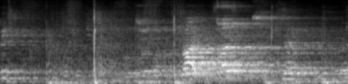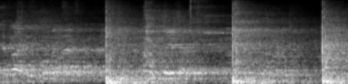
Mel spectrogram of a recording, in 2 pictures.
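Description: A basketball bounced twice on the gym floor, about two seconds apart in the second half, each bounce echoing in the large hall, with players' voices talking in between.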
